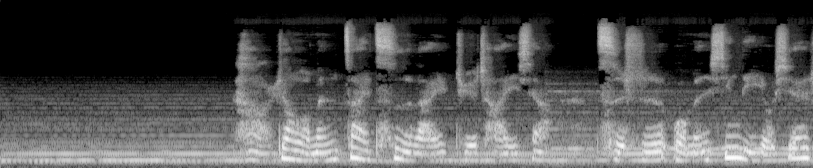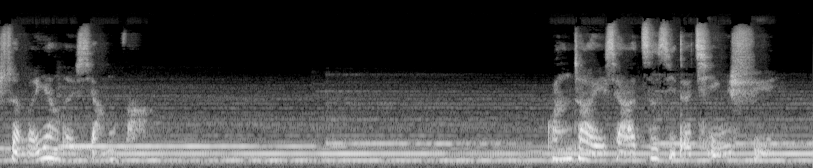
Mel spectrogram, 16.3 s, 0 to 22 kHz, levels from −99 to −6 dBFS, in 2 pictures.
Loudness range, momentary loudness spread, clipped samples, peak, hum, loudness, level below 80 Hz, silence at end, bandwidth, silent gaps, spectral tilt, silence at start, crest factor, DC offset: 8 LU; 13 LU; under 0.1%; -2 dBFS; none; -20 LUFS; -62 dBFS; 0 s; 13 kHz; none; -4.5 dB/octave; 0 s; 16 dB; under 0.1%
